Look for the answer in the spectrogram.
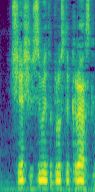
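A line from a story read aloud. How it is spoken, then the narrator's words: Priest's conciliatory mutter. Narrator (Russian): пробормотал священник примирительно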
